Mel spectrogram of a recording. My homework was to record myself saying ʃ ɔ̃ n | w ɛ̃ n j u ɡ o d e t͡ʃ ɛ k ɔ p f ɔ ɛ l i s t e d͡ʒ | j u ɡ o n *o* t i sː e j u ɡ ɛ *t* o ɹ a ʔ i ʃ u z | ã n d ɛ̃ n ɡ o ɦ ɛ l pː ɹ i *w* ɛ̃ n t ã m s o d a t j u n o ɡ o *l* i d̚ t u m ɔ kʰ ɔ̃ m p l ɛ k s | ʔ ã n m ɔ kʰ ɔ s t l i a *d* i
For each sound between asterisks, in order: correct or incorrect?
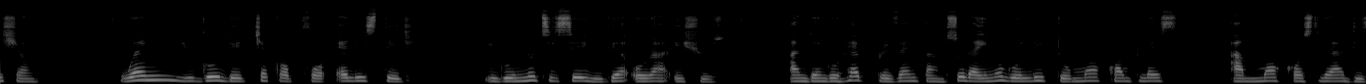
correct, correct, incorrect, correct, correct

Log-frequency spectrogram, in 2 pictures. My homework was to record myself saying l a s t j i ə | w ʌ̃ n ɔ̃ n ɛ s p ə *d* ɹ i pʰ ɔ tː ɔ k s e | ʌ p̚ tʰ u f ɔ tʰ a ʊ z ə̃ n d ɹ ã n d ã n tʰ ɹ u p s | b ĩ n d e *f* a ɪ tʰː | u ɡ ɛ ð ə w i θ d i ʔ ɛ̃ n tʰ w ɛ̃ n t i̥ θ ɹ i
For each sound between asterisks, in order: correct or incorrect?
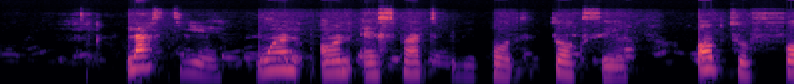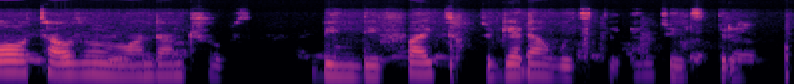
incorrect, correct

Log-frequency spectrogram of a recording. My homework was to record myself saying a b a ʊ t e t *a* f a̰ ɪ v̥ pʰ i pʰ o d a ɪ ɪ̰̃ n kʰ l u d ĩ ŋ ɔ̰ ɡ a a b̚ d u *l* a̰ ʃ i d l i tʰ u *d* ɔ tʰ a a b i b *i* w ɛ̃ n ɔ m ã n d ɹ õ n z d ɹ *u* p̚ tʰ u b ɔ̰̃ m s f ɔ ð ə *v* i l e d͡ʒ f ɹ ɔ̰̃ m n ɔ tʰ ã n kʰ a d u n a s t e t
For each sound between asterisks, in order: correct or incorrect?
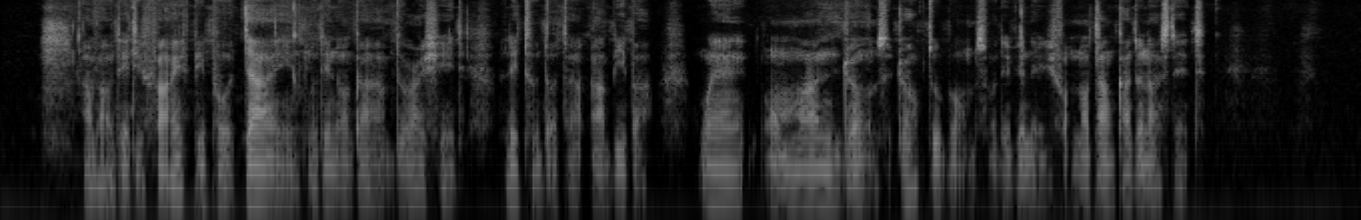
incorrect, incorrect, correct, incorrect, incorrect, correct

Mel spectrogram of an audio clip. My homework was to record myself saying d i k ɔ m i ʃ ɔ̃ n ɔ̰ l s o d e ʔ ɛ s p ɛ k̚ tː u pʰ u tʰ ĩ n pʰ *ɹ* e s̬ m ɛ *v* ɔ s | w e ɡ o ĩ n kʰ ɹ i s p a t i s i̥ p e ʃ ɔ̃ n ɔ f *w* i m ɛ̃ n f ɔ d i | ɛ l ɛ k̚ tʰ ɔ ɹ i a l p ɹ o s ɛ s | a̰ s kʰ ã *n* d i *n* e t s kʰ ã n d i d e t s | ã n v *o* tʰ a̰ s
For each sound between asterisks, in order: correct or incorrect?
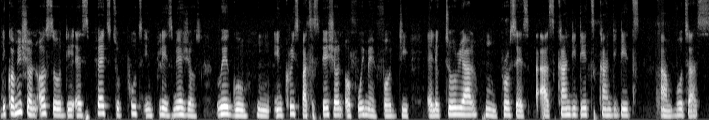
incorrect, incorrect, correct, correct, incorrect, correct

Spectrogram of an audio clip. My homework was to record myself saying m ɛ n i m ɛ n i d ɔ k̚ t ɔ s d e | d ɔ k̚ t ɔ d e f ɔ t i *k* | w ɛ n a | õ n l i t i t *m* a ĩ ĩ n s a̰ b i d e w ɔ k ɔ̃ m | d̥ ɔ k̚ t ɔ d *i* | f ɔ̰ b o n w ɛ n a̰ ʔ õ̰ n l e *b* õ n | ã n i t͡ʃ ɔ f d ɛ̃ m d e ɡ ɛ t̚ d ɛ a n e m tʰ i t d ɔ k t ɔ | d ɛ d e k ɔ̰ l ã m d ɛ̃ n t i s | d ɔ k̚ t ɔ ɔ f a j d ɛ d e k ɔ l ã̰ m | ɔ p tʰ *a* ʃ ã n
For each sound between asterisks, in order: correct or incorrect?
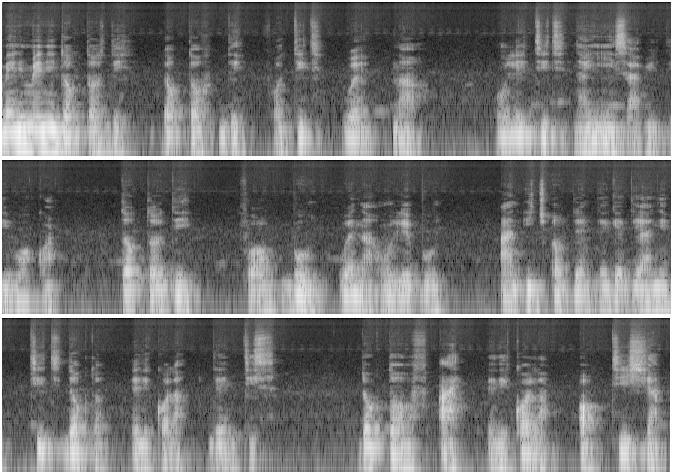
incorrect, incorrect, incorrect, correct, incorrect

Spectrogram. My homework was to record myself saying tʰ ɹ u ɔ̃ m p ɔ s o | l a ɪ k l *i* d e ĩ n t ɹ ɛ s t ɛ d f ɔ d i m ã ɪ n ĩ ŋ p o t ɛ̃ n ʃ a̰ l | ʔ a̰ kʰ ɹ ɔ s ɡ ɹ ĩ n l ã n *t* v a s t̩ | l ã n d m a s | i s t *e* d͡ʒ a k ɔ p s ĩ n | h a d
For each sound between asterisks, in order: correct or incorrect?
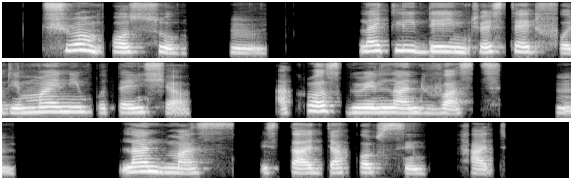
correct, incorrect, incorrect

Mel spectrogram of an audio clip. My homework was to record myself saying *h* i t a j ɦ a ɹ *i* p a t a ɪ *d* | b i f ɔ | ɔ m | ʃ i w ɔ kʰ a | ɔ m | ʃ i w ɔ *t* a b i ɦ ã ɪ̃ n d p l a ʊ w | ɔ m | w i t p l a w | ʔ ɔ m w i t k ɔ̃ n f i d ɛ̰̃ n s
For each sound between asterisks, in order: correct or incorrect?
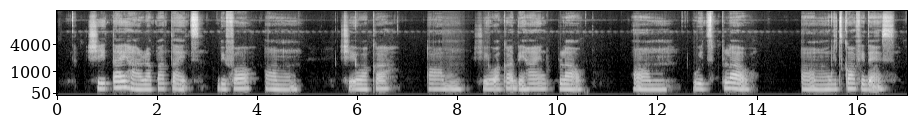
incorrect, incorrect, incorrect, incorrect

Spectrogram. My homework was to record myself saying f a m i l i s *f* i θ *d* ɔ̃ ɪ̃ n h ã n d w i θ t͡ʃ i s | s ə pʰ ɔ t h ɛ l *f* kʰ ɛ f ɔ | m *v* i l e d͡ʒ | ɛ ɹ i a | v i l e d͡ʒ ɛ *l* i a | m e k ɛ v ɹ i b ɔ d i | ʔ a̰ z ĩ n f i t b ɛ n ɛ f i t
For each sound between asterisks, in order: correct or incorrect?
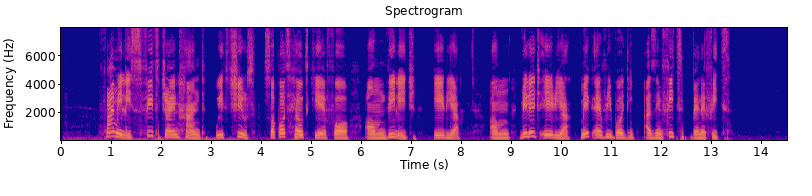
correct, incorrect, incorrect, correct, incorrect

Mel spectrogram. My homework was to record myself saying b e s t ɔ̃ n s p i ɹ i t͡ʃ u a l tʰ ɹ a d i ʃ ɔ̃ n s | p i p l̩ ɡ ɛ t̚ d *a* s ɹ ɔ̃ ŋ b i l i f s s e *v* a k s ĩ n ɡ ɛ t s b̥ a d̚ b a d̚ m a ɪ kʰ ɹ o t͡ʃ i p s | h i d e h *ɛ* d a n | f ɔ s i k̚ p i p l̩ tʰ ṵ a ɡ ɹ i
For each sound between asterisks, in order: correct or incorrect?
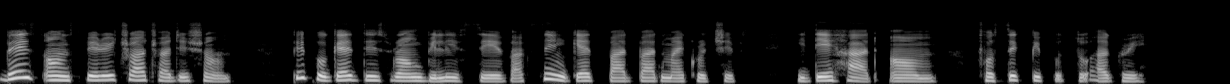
incorrect, correct, incorrect

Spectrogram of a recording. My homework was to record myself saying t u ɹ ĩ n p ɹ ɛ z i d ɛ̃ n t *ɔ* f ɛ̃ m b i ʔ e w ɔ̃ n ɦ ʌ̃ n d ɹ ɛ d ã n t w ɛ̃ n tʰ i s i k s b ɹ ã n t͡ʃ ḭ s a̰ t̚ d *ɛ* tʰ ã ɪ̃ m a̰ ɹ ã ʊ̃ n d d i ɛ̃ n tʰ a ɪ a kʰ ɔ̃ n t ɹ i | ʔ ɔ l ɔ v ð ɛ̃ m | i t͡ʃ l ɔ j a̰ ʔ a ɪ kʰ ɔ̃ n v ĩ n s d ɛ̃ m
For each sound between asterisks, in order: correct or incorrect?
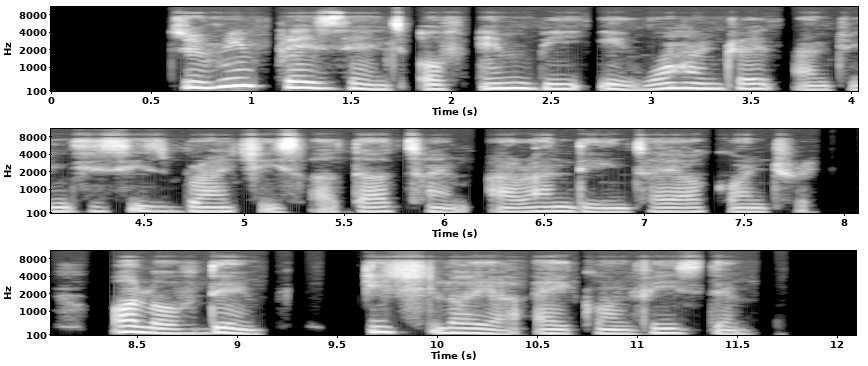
correct, incorrect

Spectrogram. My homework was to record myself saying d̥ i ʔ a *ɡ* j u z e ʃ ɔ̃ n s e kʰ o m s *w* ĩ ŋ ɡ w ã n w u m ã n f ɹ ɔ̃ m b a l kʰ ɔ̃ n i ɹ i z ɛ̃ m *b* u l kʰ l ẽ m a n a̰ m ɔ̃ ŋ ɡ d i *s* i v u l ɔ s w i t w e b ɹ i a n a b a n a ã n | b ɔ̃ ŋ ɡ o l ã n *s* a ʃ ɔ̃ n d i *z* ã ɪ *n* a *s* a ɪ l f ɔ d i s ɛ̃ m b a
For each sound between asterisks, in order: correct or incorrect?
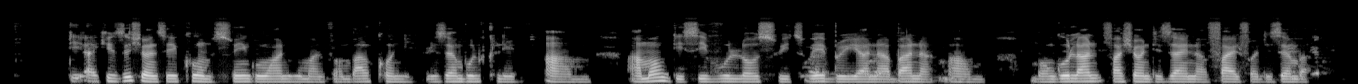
incorrect, correct, correct, correct, incorrect, correct, correct, incorrect

